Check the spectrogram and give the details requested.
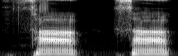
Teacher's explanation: সা, জিহ্বা বের করে, জিহ্বার আগা সামনের উপরের দুই দাঁতের আগার সঙ্গে লাগিয়ে এই সা অক্ষরটি উচ্চারিত হয়। সা সা, জিহ্বা আগেই বের করবেন, বের করে জিহ্বাতে কামড় দিবেন, সা সা।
